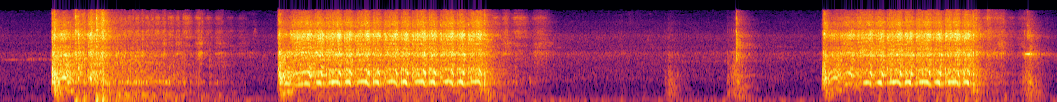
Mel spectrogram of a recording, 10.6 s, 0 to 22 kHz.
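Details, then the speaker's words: Kohler Command CH20 V-twin on a Lincoln Ranger 8 welder-generator, new fuel pump and lines, carb suspected full of junk, throttle OK: three cranking bursts catch briefly, improving each time, then fade without idling; nearly starts then dies. "it really really wants to every time it gets a little bit better and a little bit better"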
